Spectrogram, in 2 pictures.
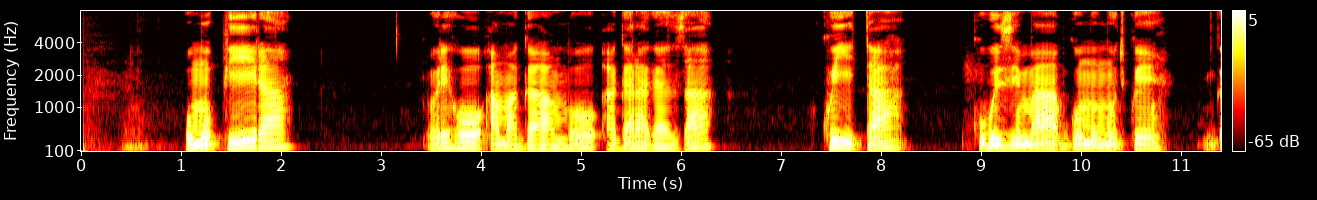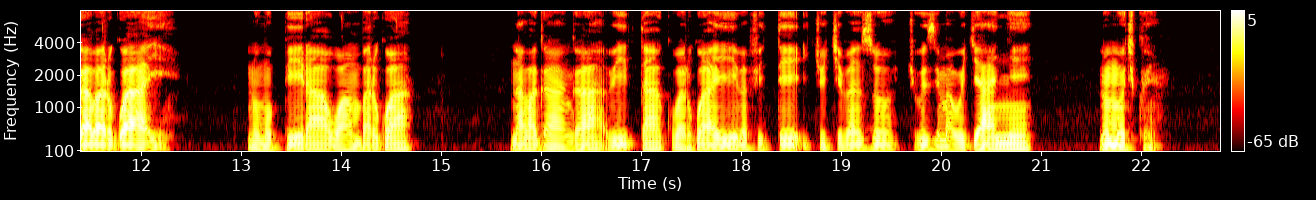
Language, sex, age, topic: Kinyarwanda, male, 18-24, health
